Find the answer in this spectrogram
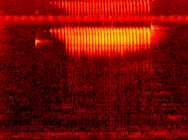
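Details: Canary singing in a long, lively song: a quick, even trill of high notes, building then stopping after about a second and a half, over faint low background noise.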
